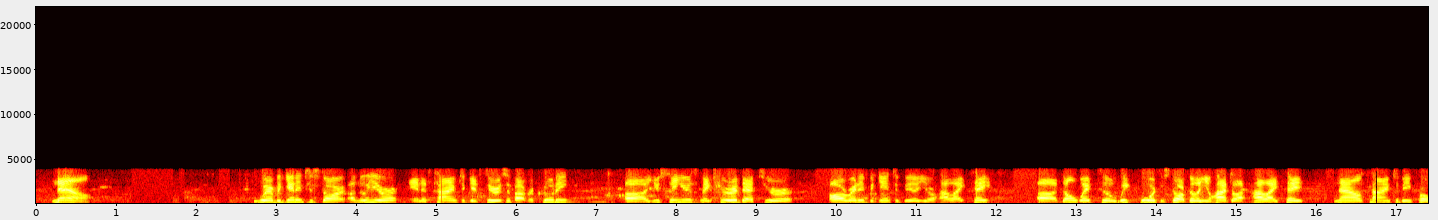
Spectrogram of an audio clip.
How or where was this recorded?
busy venue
